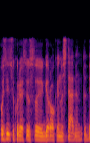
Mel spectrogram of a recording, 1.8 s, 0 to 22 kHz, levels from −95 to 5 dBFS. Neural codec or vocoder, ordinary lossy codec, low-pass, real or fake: none; Opus, 64 kbps; 7.2 kHz; real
